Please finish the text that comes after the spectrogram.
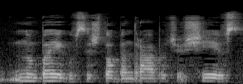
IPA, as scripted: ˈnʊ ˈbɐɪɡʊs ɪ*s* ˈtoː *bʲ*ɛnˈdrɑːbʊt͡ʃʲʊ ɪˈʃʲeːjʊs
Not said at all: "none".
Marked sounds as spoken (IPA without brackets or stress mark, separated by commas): ʃ, bʲ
